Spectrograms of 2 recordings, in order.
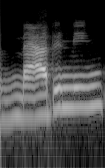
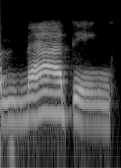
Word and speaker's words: Madding: far from the Madden see I said it wrong I always thought for years it was far from the maddening crowd but it is far from the Madding Crowd and it's based on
